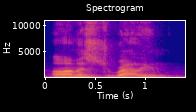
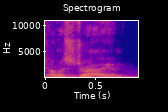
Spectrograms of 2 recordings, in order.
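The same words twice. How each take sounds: First: "Australian" drawn out slowly; slow, deliberate repeat. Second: Said in the usual way. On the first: Real, not acted. Repeats answer slowly, emphatically.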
